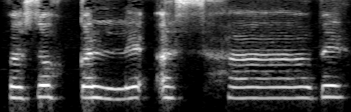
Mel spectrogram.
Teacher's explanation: we're not going to hear the sound of the tanveen at all. So it's going to be completely merged into the lam.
